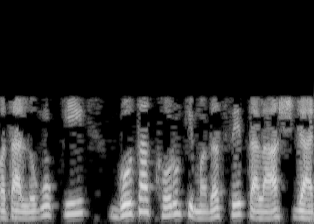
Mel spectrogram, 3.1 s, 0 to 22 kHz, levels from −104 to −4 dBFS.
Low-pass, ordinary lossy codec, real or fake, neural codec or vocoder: 3.6 kHz; none; real; none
